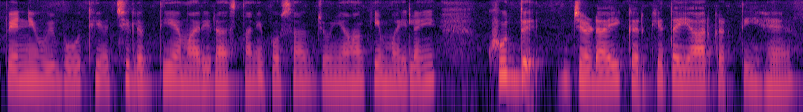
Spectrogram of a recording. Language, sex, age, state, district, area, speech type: Hindi, female, 18-30, Rajasthan, Nagaur, urban, spontaneous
